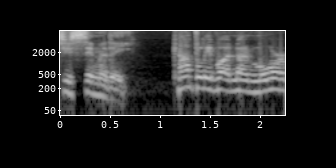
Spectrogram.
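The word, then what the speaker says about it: Yosemite: he got up and he doesn't even know Euseite Park watching an interview. He doesn't even know how to pronounce the guy's a freaking Even I know it's Euseite.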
